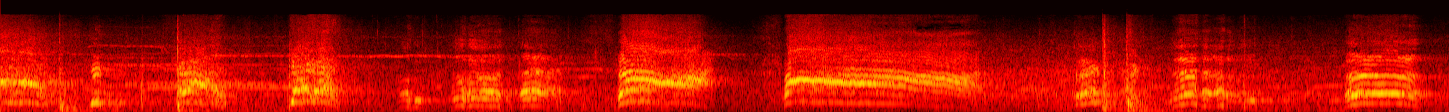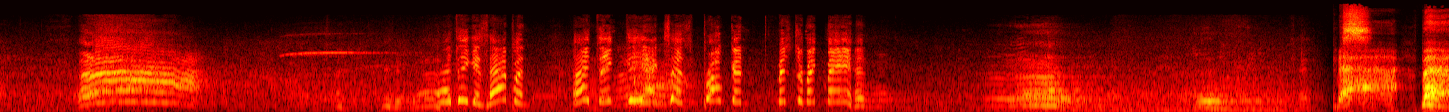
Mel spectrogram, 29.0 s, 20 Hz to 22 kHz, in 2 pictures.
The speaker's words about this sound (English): Where he goes from screaming maniacally to just like sobbing. Like, that 06 DX run was terrible, but that was a fantastic moment.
